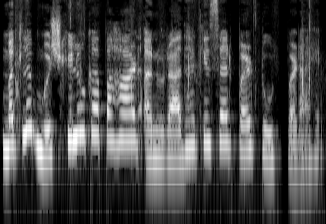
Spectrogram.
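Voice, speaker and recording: A woman's voice: a little high, very animated, normal speed, slight background noise. A woman reading a scripted moral story as its narrator.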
